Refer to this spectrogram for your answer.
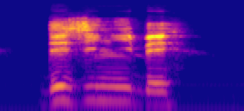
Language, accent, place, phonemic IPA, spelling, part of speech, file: French, France, Lyon, /de.zi.ni.be/, désinhiber, verb, LL-Q150 (fra)-désinhiber.wav
- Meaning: to disinhibit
